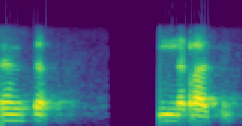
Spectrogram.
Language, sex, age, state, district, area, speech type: Hindi, male, 18-30, Uttar Pradesh, Azamgarh, rural, conversation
